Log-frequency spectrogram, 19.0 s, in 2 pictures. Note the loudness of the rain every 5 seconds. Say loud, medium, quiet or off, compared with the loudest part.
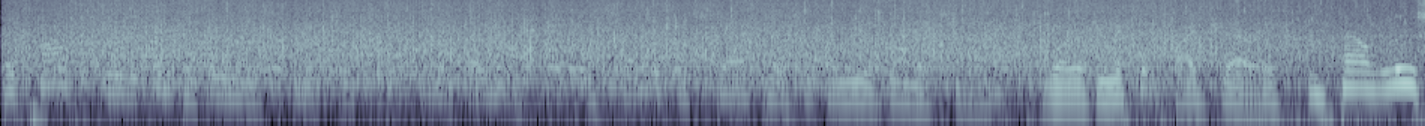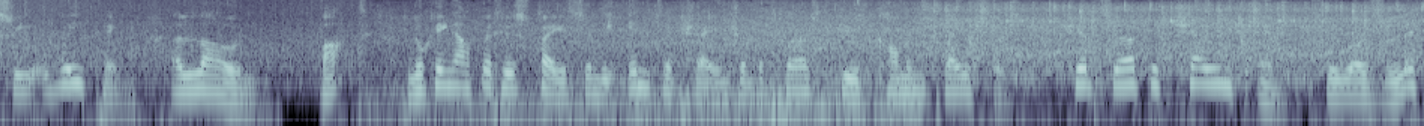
loud, loud, medium, loud.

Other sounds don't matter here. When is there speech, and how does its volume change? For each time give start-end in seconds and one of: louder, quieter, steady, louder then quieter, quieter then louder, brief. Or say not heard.
0.0-18.9 louder.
